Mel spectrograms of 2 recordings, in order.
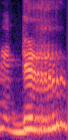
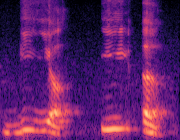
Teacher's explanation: phonetically speaking, this r becomes part of the vowel before it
